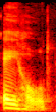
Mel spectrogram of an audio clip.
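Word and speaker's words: Ahold: Shop is owned by Royal a-hold a-h-o-l-d so I'm saying it right what they really are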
